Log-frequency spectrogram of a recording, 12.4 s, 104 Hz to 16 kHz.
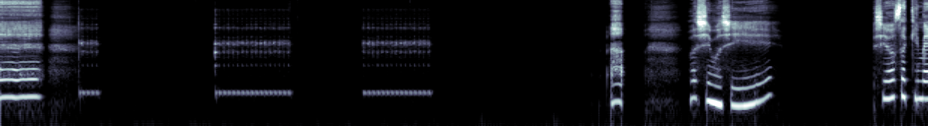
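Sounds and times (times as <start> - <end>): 
phone dial tones: 1.0 - 1.4, 2.8 - 4.0, 4.8 - 5.8
speech: 9.2 - 10.4, 11.7 - 12.3.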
